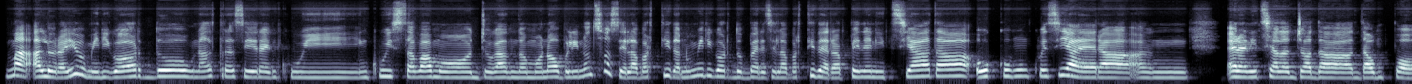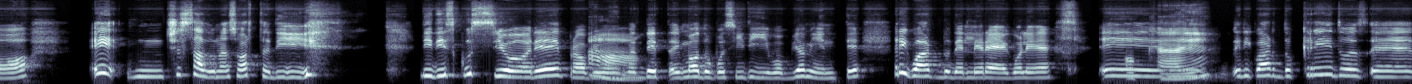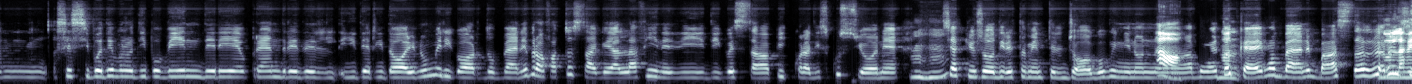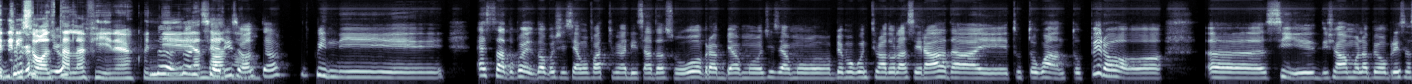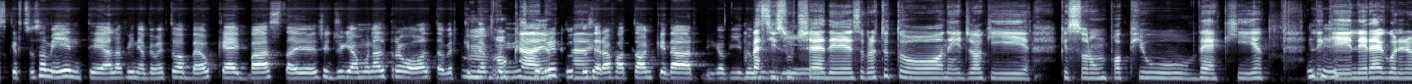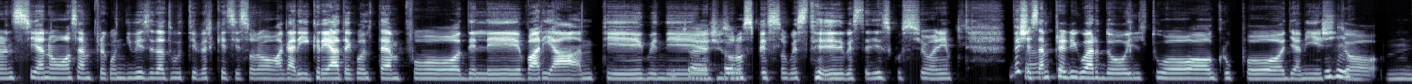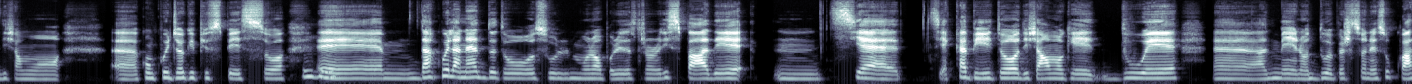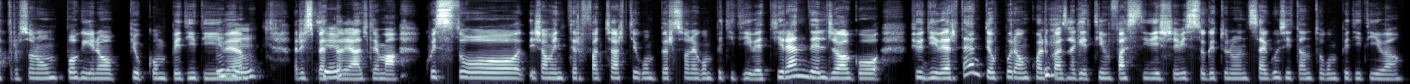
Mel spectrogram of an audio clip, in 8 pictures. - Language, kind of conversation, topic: Italian, podcast, Qual è un gioco da tavolo che ti entusiasma e perché?
- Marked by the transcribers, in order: other background noise; chuckle; tapping; snort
